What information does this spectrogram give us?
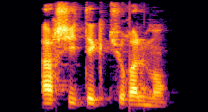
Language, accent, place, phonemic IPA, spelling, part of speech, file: French, France, Lyon, /aʁ.ʃi.tɛk.ty.ʁal.mɑ̃/, architecturalement, adverb, LL-Q150 (fra)-architecturalement.wav
- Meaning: architecturally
